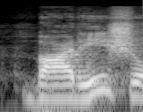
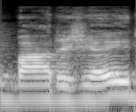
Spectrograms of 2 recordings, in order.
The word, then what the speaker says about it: bardiche: Bardiche or Bardiche, depending on how you like to pronounce it.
